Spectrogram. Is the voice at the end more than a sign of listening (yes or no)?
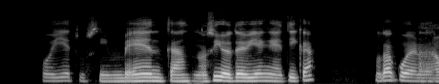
yes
